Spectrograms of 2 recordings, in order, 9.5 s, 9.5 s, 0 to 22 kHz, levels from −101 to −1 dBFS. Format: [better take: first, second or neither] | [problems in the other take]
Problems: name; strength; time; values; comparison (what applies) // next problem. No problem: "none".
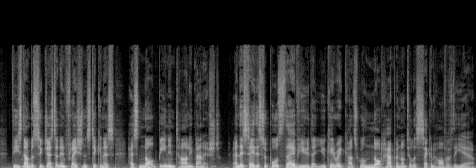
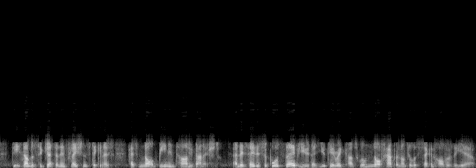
first | phone-call audio; poor line; nothing above 3 kHz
